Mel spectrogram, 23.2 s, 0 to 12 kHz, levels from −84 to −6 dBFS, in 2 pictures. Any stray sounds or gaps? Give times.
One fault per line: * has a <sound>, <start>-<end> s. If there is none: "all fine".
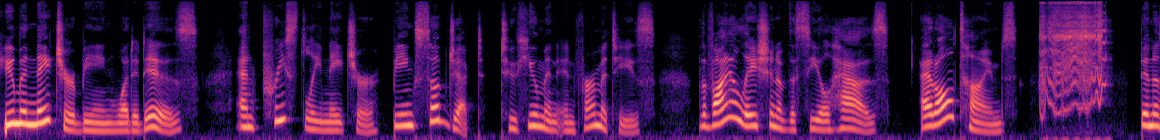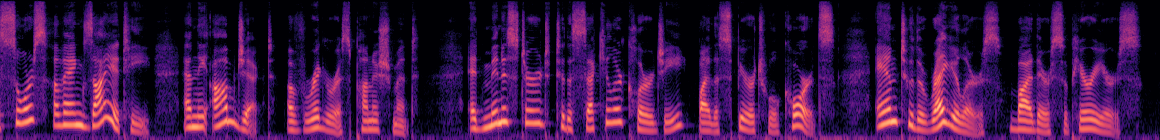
* has a squeak, 10.4-11.1 s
